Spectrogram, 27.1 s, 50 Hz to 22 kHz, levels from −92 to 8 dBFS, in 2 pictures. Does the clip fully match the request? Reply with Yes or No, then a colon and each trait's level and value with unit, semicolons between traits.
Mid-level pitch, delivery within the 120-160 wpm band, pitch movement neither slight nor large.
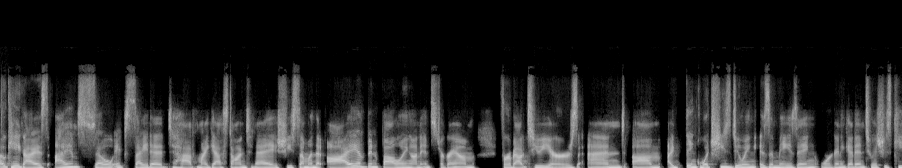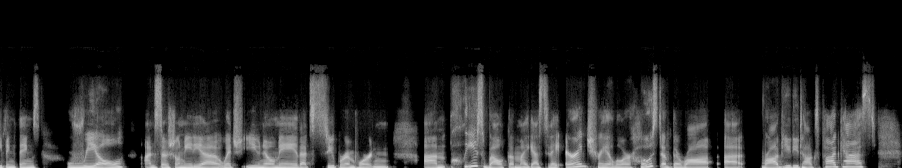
Yes: medium, 170 Hz; average, 155 wpm; average, 3.7 semitones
